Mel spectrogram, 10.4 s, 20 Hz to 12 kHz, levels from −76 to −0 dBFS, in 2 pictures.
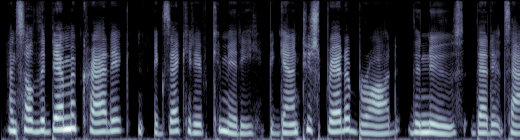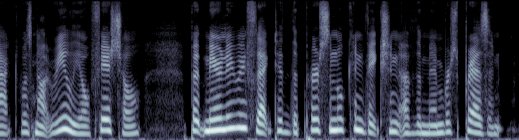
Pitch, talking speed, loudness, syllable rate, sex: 225 Hz, 165 wpm, -17 LUFS, 5.7 syllables/s, female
